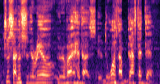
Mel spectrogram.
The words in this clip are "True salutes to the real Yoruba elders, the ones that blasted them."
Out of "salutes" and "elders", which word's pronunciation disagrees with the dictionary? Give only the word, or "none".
elders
